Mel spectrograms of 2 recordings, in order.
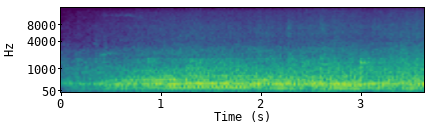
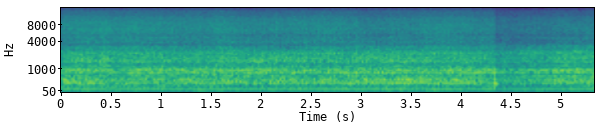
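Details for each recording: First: Satelit 3-inch water pump fitted with automatic pressure control, still pushing water before the source runs dry: steady, even low hum with no knocking or rattling; pump running smoothly, not yet noisy dry running. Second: Shimizu Satelit 3-inch submersible pump with APC SC-015E as water runs out: steady harsh rushing whir growing noisier as water empties and flow weakens, running dry inside, until the APC shuts the pump off.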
